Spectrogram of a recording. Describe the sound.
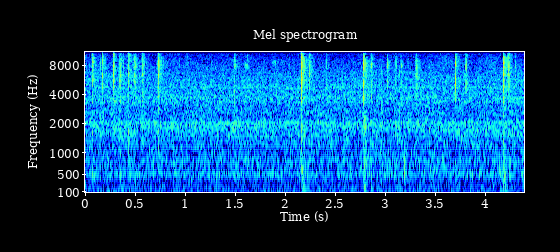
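Typing on a computer keyboard while writing code: many light, irregular keystroke taps, faint overall, with a few sharper, louder clicks standing out near the end, and no talking.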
